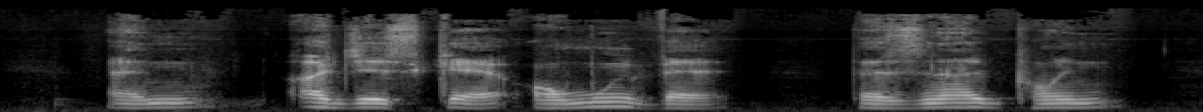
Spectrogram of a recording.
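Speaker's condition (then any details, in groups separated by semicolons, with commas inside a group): Cerebral palsy; congenital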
